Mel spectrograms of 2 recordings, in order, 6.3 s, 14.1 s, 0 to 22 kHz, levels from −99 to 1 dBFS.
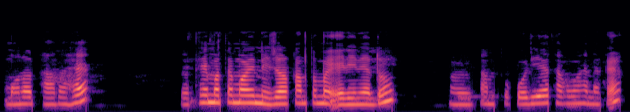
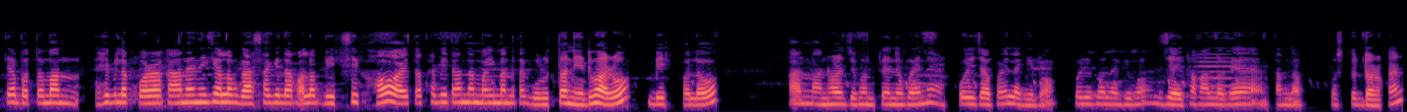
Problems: none marked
